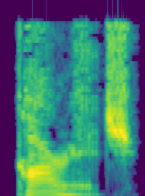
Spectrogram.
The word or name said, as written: carritch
